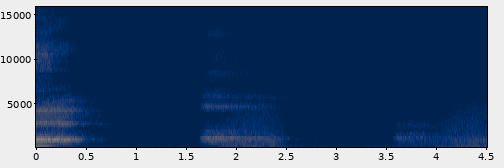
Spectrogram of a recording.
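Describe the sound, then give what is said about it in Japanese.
Slow, soft breathing in and out during a gentle guided relaxation: three airy, faint breaths with long quiet pauses between them. “ゆっくりと、息を吸って、吐いて、”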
